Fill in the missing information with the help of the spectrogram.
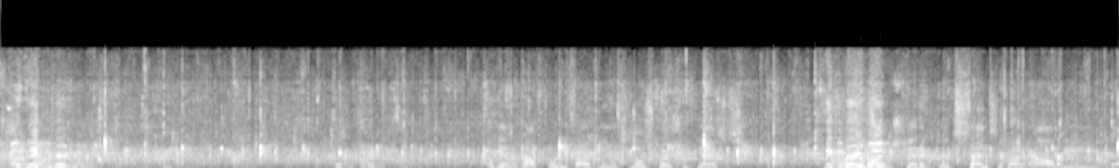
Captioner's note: applause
